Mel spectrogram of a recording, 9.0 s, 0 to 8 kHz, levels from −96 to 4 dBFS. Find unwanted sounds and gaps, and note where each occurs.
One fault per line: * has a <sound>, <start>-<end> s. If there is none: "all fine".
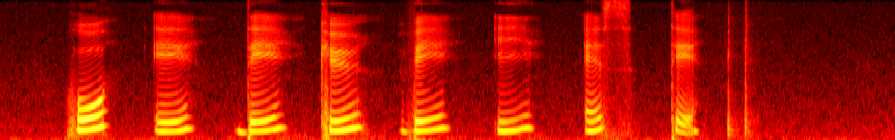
* has a thud, 7.3-7.6 s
